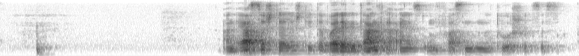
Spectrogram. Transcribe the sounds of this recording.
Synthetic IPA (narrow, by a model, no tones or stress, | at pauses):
ʔa̰nʔeːɐstɐʃtɛləʃteːt̚d̥abaɪɾeːɐɡədaŋkʰə̰ʔa̰ɪnəsʊmfa̰sn̩dn̩ːatʰuːɐʃʊt͡səs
